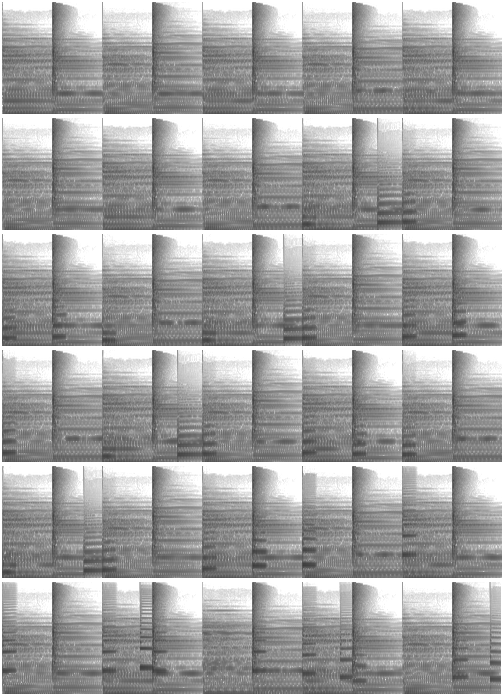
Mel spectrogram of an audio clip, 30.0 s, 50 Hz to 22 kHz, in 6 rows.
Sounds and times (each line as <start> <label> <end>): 0.0 piano 29.9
